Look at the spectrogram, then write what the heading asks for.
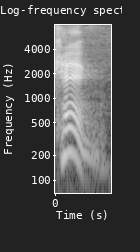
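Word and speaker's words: QENG: it says q-e-n-g and if you pronounce that it actually does sound kind of like keng however this is an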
